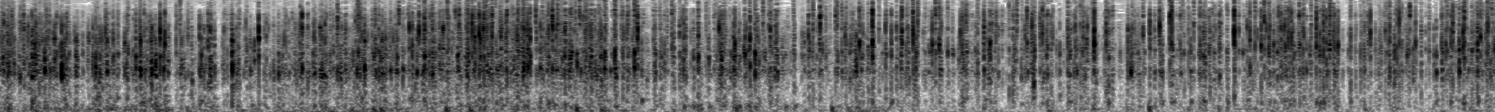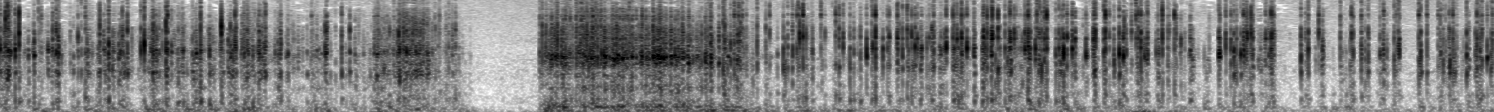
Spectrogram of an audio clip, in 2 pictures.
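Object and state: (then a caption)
Metal microphone grille being scrubbed. Both hands wearing pink silicone scrubbing gloves with bristled palms and fingers scratch and brush the hollow metal mesh dome grille of a Blue Yeti USB microphone. The result is a dense, continuous, crackly scratching and rustling with a deep rumble and bright hiss, broken by a brief near-silent pause about two-thirds of the way through before the rubbing resumes.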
